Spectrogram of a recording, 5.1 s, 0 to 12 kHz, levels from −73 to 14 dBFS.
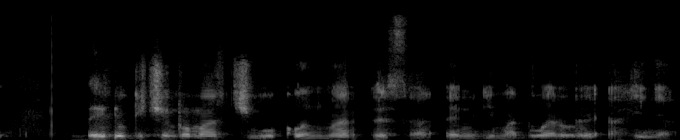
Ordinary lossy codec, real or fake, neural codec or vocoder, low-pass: AAC, 48 kbps; fake; codec, 32 kHz, 1.9 kbps, SNAC; 10.8 kHz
